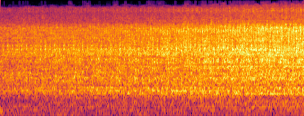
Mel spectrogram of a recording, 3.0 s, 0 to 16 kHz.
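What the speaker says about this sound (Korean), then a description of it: "이 벨트 돌아가는 소리, 그 다음에 냉각된 돌아가는 소리, 엔진 소리, V8, V8 엔진 소리" A Mercedes-Benz S550L V8 engine idles up close, hood open, with a dense, steady mechanical whir and rumble from the turning belt and cooling fan, the rotating drive noise holding constant throughout.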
